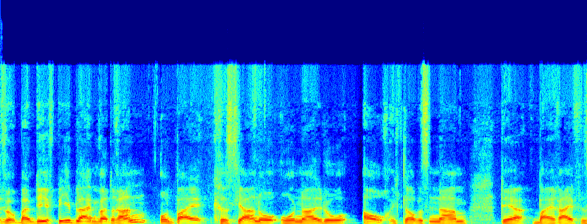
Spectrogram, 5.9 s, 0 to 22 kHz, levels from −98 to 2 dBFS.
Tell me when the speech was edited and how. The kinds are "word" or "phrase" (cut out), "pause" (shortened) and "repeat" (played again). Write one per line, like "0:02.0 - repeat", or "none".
0:04.3 - phrase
